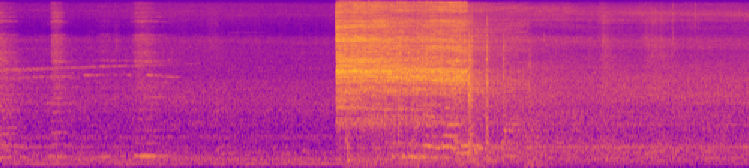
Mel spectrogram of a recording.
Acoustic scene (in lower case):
subway train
